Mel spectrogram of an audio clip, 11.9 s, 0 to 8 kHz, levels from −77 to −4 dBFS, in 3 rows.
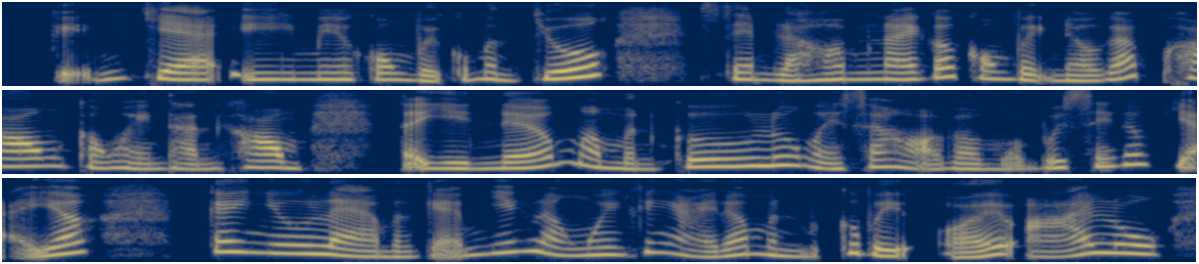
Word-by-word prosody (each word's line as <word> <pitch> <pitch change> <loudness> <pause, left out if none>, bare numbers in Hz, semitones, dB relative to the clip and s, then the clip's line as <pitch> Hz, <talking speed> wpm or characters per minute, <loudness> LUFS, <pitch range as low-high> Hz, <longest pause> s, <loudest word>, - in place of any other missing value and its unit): kiểm 275 - -5
tra 235 -3 +5
email 240 0 -1
công 230 -1 0
việc 185 -4 -2
của 220 - -7
mình 245 -4 -2
trước, 275 - +5 0.3
xem 245 -4 -3
là 195 - 0
hôm 235 +4 -1
nay 240 0 +2
có 320 - +2
công 260 -7 -3
việc 215 -4 -1
nào 195 -1 -1
gấp 265 +8 0
không, 280 0 +4
cần 225 -4 -3
hoàn 200 -4 -2
thành 185 -2 -4
không. 230 +2 +3 0.3
Tại - - +1
vì 200 0 +1
nếu 215 +7 +2
mà 270 - +1
mình 190 -6 -3
cứ 265 +6 +2
lướt 310 +2 +3
mạng 215 -8 -2
xã 255 +6 -3
hội 255 -8 -2
vào 190 -2 -1
mỗi 180 0 -7
buổi 230 - +1
sáng 280 +4 -4
thức 345 -1 -2
dậy - - -3
á, 300 +6 +5 0.4
cái, 370 -1 +3
như 315 -3 +1
là 230 -8 +3
mình 190 0 -4
cảm 240 +6 -5
giác 345 +5 -1
là 370 -6 +1
nguyên 260 +2 -1
cái 350 +6 -5
ngày 230 -11 -4
đó 245 +5 +1
mình 250 -8 -3
cứ 325 - 0
bị 230 -6 +2
uể 185 +11 +2
oải 225 +10 -1
luôn, 320 -2 +3
240 Hz, 280 wpm, -23 LUFS, 210-285 Hz, 0.4 s, tra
